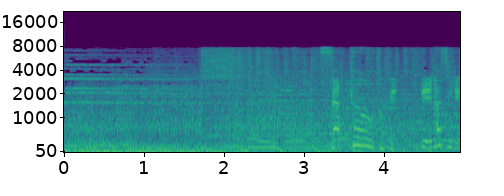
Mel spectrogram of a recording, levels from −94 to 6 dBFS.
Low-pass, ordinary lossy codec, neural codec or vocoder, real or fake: none; none; none; real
